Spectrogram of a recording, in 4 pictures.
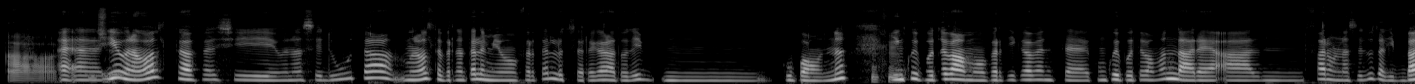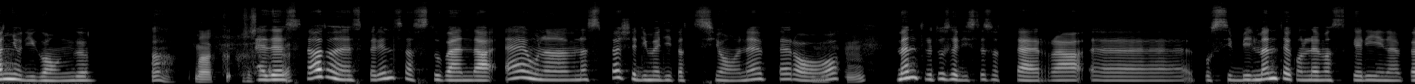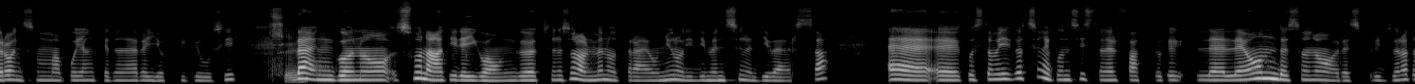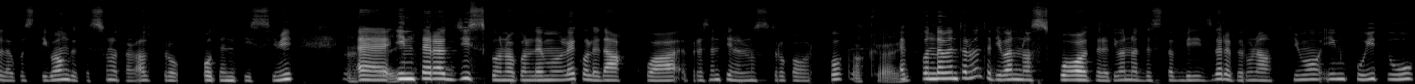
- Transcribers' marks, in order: unintelligible speech; tapping
- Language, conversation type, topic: Italian, unstructured, Cosa fai quando ti senti molto stressato o sopraffatto?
